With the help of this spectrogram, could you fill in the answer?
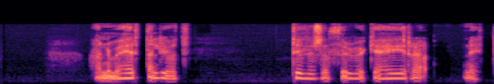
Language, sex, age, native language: Icelandic, female, 30-39, Icelandic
